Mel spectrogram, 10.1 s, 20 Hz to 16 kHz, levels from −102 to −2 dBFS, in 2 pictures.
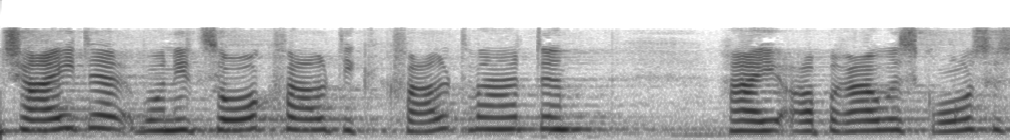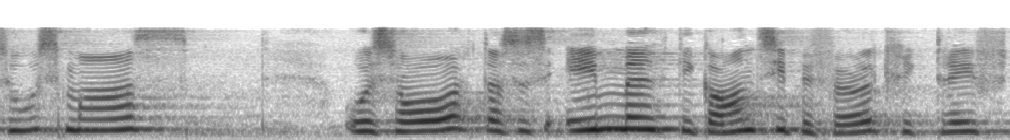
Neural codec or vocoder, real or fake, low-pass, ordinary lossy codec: none; real; 7.2 kHz; MP3, 64 kbps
